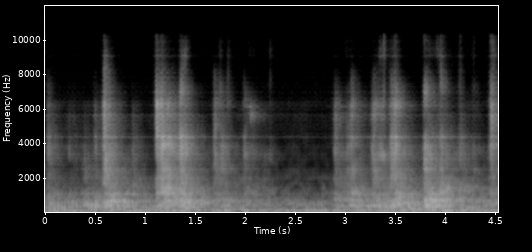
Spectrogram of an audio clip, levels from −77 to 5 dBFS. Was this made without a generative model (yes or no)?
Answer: no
